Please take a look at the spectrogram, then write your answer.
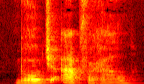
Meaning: an urban legend (false anecdotal story presented as true)
- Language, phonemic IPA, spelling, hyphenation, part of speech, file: Dutch, /broːt.jəˈaːp.vərˌɦaːl/, broodjeaapverhaal, brood‧je‧aap‧ver‧haal, noun, Nl-broodjeaapverhaal.ogg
